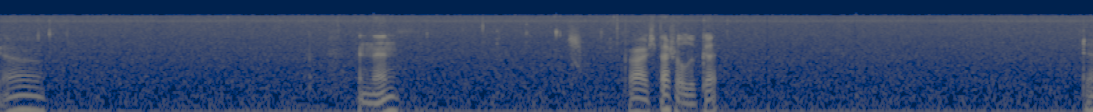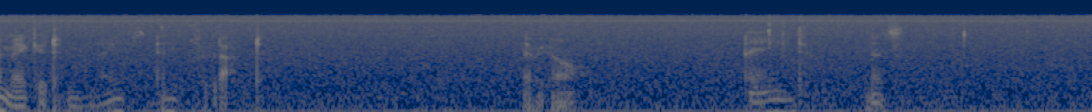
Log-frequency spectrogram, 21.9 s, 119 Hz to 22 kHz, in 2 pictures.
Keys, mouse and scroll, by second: 0.5 g, 4.5 ctrl+r, 19.3 Tab, 20.9 z.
